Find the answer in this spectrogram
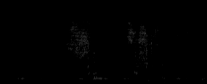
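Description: Near silence broken by two faint, brief rustles less than a second apart.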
